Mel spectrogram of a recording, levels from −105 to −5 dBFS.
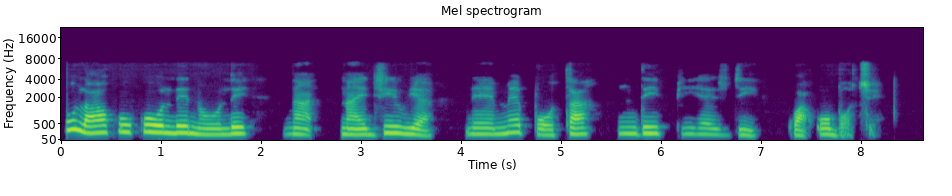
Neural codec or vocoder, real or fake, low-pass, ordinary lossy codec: autoencoder, 48 kHz, 128 numbers a frame, DAC-VAE, trained on Japanese speech; fake; 7.2 kHz; none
